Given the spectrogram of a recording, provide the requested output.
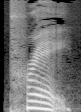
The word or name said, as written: pray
